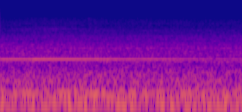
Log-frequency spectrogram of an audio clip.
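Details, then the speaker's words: Pontiac Grand Prix with a newly replaced heater blower motor: steady low rush with one constant faint tone, no ticking, rubbing or squeal; blower runs smooth and quiet. "Let's see, he said he put a new blower motor on there. Yep, new blower motor. Y'all hear it? Ain't making no noise."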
